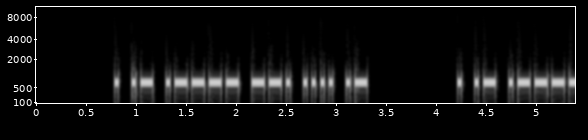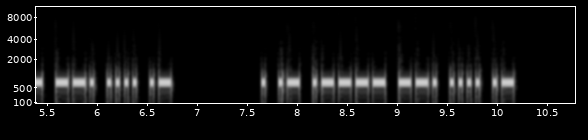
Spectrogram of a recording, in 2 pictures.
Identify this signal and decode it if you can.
Morse code, heard as a keyed tone, about 28 wpm, 700 Hz. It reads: EA1GHA EA1GHA EA1GHA
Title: DXCC-100 Call Signs - 6 Characters - Repeated 3x - 28wpm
